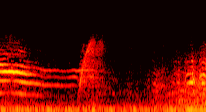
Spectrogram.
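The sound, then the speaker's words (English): A cat gives one loud, drawn-out meow that slowly falls in pitch, followed by a short breathy hiss-like burst and a faint rustle of noise. “If he heard a pussycat roar, it would scare his pants off.”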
